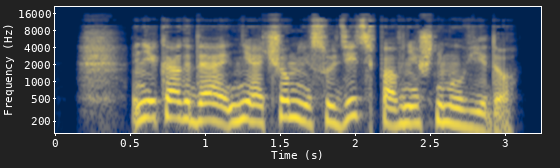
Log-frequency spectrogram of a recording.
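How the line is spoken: Snorting old woman. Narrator (Russian): фыркнула старуха

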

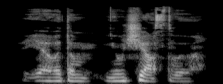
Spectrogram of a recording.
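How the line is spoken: Hollow, flat voice. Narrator (Russian): глухим пустым голосом отозвался наш патрон

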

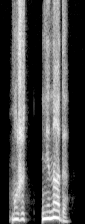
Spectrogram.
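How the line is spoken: Trembling voice. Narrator (Russian): дрогнувшим голосом спросила Алиса

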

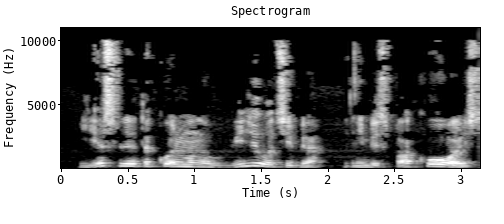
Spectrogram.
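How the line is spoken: Calm reply. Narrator (Russian): спокойно ответил его Марро

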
